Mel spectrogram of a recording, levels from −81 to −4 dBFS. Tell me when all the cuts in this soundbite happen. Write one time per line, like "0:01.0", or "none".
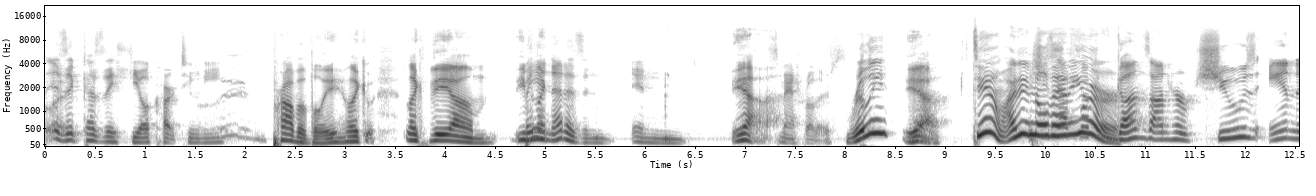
none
